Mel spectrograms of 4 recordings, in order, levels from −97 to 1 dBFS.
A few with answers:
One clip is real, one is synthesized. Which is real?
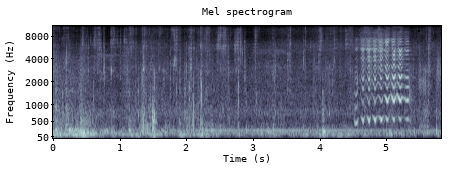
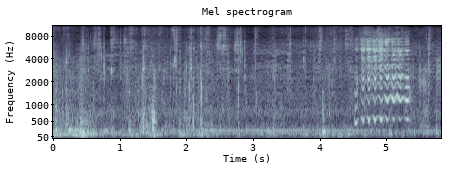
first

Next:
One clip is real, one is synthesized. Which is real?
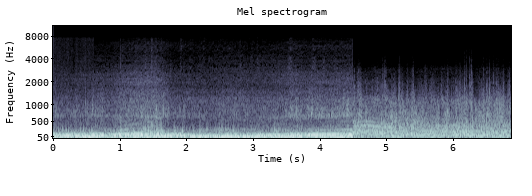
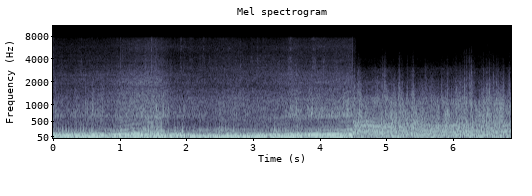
first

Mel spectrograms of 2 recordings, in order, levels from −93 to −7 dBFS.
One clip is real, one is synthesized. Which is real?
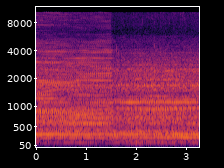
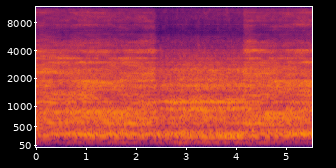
first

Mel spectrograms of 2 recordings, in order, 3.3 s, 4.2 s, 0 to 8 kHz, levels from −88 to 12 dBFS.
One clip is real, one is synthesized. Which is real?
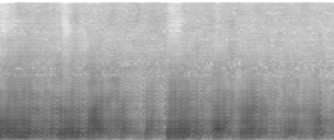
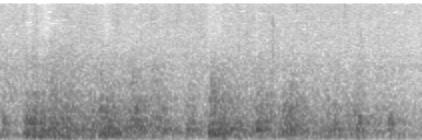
second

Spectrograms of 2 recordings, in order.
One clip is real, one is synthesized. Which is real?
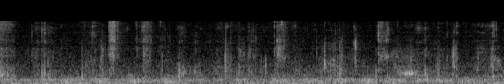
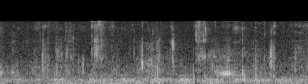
second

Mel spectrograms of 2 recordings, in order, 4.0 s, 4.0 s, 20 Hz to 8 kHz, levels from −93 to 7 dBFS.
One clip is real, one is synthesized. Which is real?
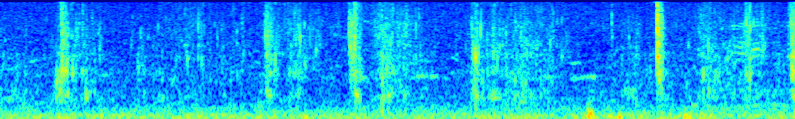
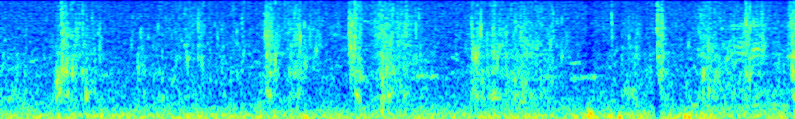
first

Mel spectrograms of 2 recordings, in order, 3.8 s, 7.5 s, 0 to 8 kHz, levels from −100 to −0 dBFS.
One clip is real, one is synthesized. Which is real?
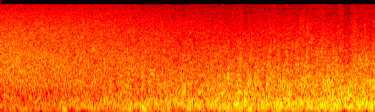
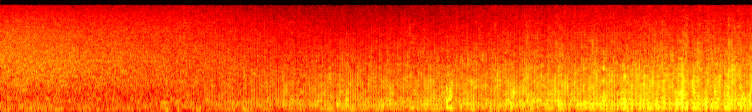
first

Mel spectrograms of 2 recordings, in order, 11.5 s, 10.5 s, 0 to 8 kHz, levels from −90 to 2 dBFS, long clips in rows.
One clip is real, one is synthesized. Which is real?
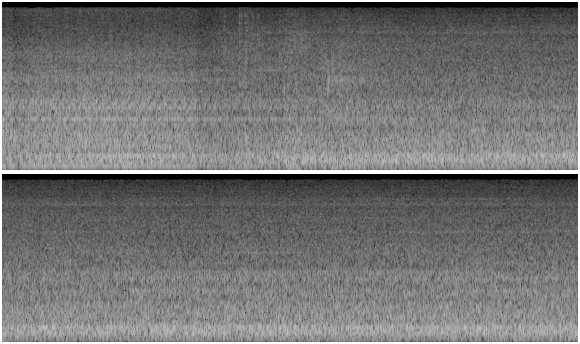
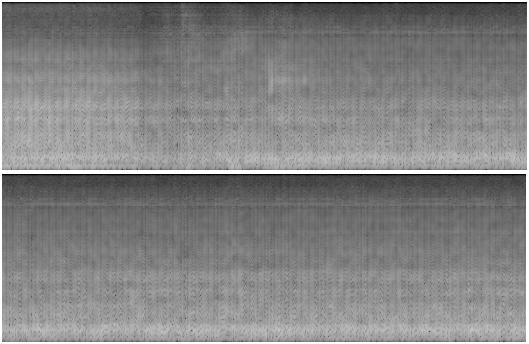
first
